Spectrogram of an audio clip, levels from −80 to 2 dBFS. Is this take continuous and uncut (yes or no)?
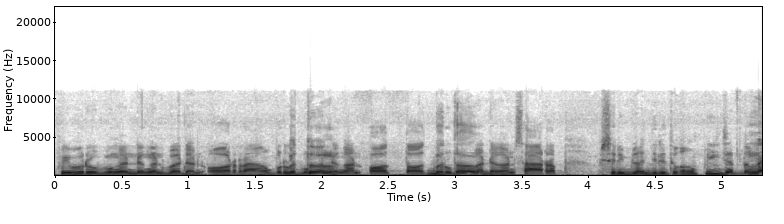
yes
